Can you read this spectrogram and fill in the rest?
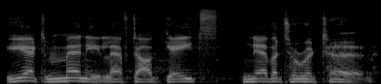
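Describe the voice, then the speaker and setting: A man's voice: medium pitch, slow, bright, forceful tone. An actor playing a proud, solemn military statesman in a fantasy game, declaiming in grand, archaic language. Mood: solemn, reverent. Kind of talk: theatrical public oration in a fantasy game. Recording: long echoing hall reverb.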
